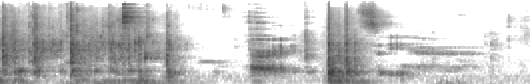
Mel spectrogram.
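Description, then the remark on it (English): A spoon scrapes and clinks around inside a bowl of wet mixture made with water, stirred in a few quick, uneven bursts, fairly loud, with brief pauses between strokes. “Well, let me give it another good stir here.”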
